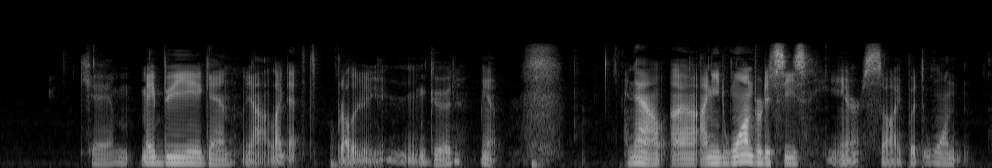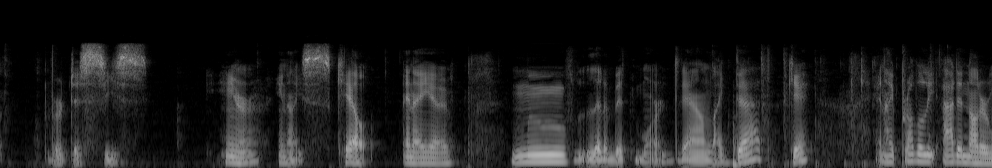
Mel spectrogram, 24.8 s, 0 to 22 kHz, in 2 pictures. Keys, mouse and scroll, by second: 4.0 a, 4.6 ctrl+r, 7.4-12.3 drag, 17.2 Tab, 17.6 Tab, 17.8 a, 18.3 ctrl+r, 19.7 click, 19.8 Tab, 20.5 ctrl+s.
